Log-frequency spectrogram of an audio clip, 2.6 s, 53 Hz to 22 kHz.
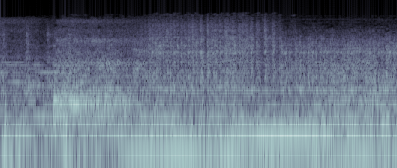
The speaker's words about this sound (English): Introducing a world first, electronic hill start control, which enables the Toyota Land Cruiser to climb from a standing start at 42 degrees.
